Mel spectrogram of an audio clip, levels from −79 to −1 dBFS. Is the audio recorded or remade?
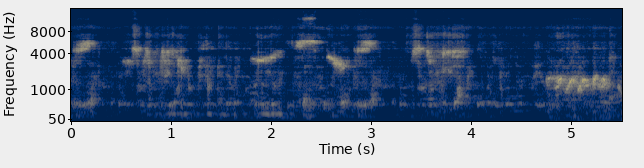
remade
